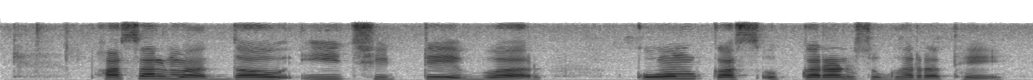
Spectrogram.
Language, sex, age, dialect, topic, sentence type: Chhattisgarhi, female, 25-30, Northern/Bhandar, agriculture, question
